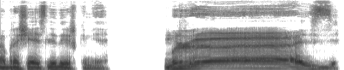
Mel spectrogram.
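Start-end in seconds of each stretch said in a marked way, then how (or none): 1.6-3.3 dragon roar. Acted. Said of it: "взревел дракон".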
